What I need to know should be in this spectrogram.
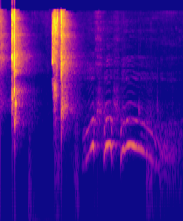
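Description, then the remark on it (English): A beer can cracks open with two sharp, loud snaps about half a second apart, followed by a brief wavering, tonal hiss-like whine that fades out. “Well, let's pound this one here. Let's open it up for everyone.”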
